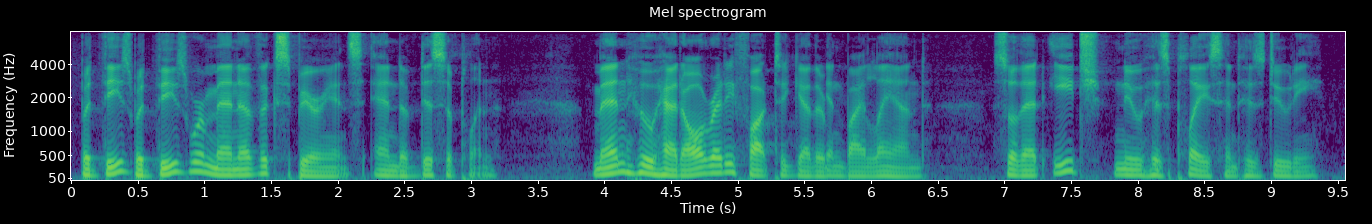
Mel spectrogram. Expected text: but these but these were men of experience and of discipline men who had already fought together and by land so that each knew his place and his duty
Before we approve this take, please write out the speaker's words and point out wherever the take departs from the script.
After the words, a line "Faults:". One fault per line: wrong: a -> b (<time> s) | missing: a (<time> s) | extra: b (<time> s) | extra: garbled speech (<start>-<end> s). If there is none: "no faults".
but these but these were men of experience and of discipline men who had already fought together and by land so that each knew his place and his duty
Faults:
no faults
